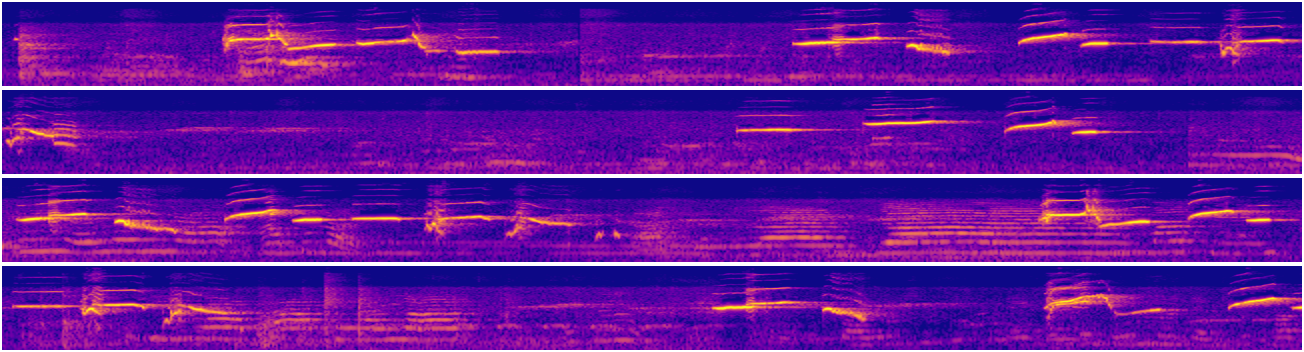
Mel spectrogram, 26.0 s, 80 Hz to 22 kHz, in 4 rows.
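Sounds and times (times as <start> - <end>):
bird singing whistled notes: 1.1 - 2.9, 4.0 - 8.2, 10.2 - 12.3, 13.1 - 16.2, 18.2 - 20.8, 22.2 - 26.0
buzzy run of rapid bird notes: 13.1 - 24.0.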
